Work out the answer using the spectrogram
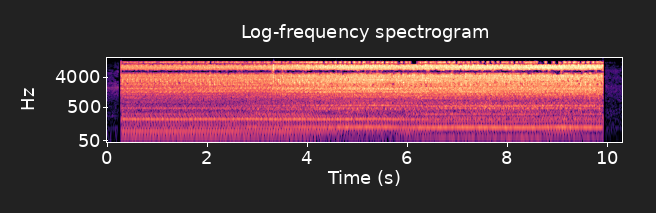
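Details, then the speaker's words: Mitsubishi 3000GT after A/C compressor and line replacement: smooth, even idle with steady hum, no grinding, rattle or smoke, A/C ice cold; normal idle. "The new AC compressor, the new line, nothing's leaking and it's ice cold and it doesn't make a loud grinding noise anymore. As you can hear, no loud noises."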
